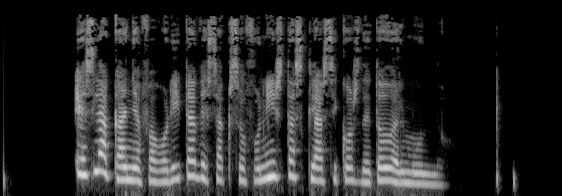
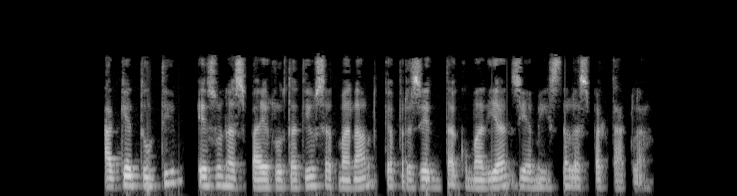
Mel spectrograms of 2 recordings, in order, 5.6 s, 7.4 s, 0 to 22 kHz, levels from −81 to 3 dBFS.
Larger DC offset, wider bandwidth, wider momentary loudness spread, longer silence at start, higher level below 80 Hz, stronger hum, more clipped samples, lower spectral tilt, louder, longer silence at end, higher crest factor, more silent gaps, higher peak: neither; first, 17 kHz vs 8.4 kHz; about the same, 10 LU vs 10 LU; second, 0.75 s vs 1.05 s; second, -60 dBFS vs -52 dBFS; neither; neither; about the same, -3 dB/octave vs -3.5 dB/octave; about the same, -19 LUFS vs -18 LUFS; first, 1.2 s vs 0.9 s; about the same, 18 dB vs 20 dB; neither; about the same, -2 dBFS vs 0 dBFS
